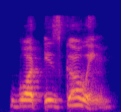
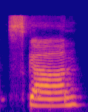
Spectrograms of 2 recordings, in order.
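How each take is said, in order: First: Each word is said fully and separately. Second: The words are squeezed into one short reduced chunk. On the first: "The actual words are" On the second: "what are the actual words for scan?"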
